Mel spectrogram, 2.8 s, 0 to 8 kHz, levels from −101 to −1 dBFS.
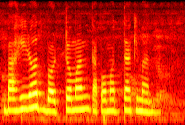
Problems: none marked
